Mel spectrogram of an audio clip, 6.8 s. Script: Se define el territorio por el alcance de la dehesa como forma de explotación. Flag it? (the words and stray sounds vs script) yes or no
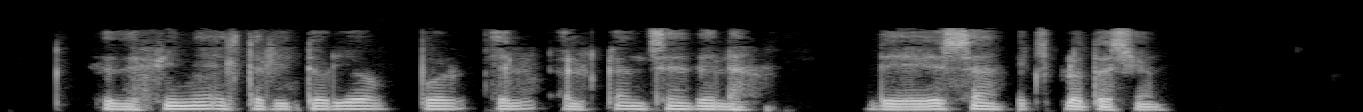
yes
